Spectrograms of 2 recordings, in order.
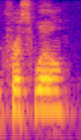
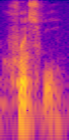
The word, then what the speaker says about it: Creswell: i think pronounce it cresswell but i grew up pronouncing it crustal i think other people pronounced it crust wool as well that w-e-l-l becomes a wool so crustal close well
